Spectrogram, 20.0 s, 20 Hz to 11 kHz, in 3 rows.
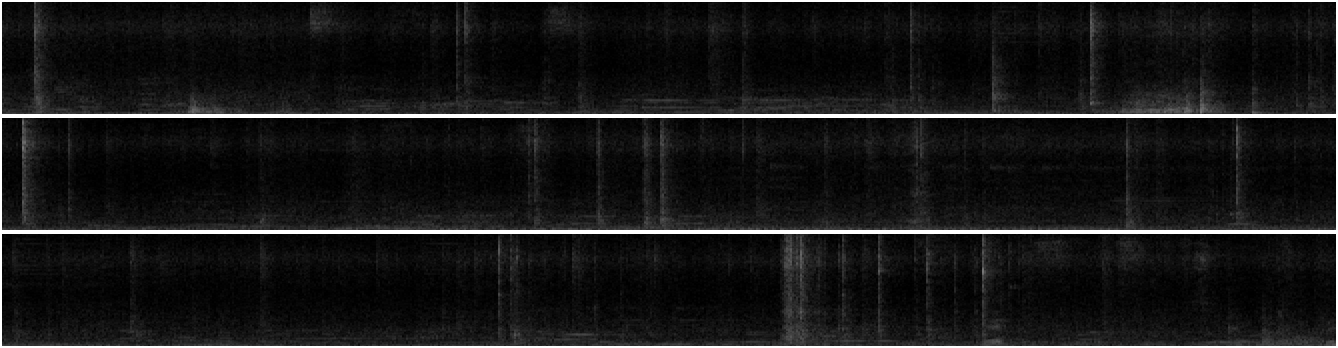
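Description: Scattered sharp plastic clicks and knocks from an Epson L3210 ink-tank printer's plastic casing and scanner unit being handled and unlatched to open it up. The loudest clicks come about six seconds in and again near seventeen seconds.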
